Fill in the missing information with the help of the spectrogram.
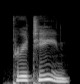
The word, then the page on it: preteen: American English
